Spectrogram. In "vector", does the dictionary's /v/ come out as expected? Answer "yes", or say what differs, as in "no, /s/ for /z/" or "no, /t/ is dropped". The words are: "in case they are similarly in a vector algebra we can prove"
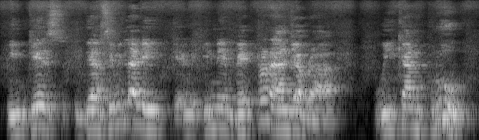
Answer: no, /b/ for /v/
